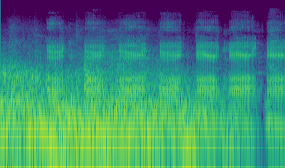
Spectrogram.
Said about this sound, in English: Now that we have that working, I'm so amped. I'm going to be cueing thunder all the time. Everybody in this room wishes they could cue thunder.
